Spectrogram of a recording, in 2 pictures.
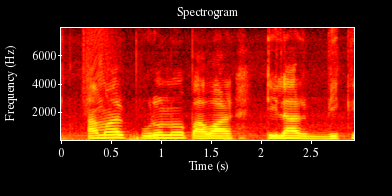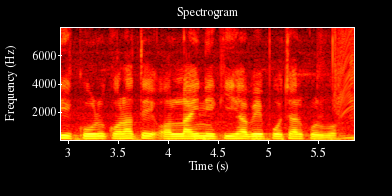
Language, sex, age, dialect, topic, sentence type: Bengali, male, 18-24, Rajbangshi, agriculture, question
